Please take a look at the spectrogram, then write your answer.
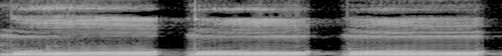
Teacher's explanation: ada domah ketemu dengan wau mu panjang empat atau lima harakat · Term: Mad Arid lisukun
